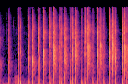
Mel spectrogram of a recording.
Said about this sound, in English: Okay, perfect. That's live. That's live applause.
